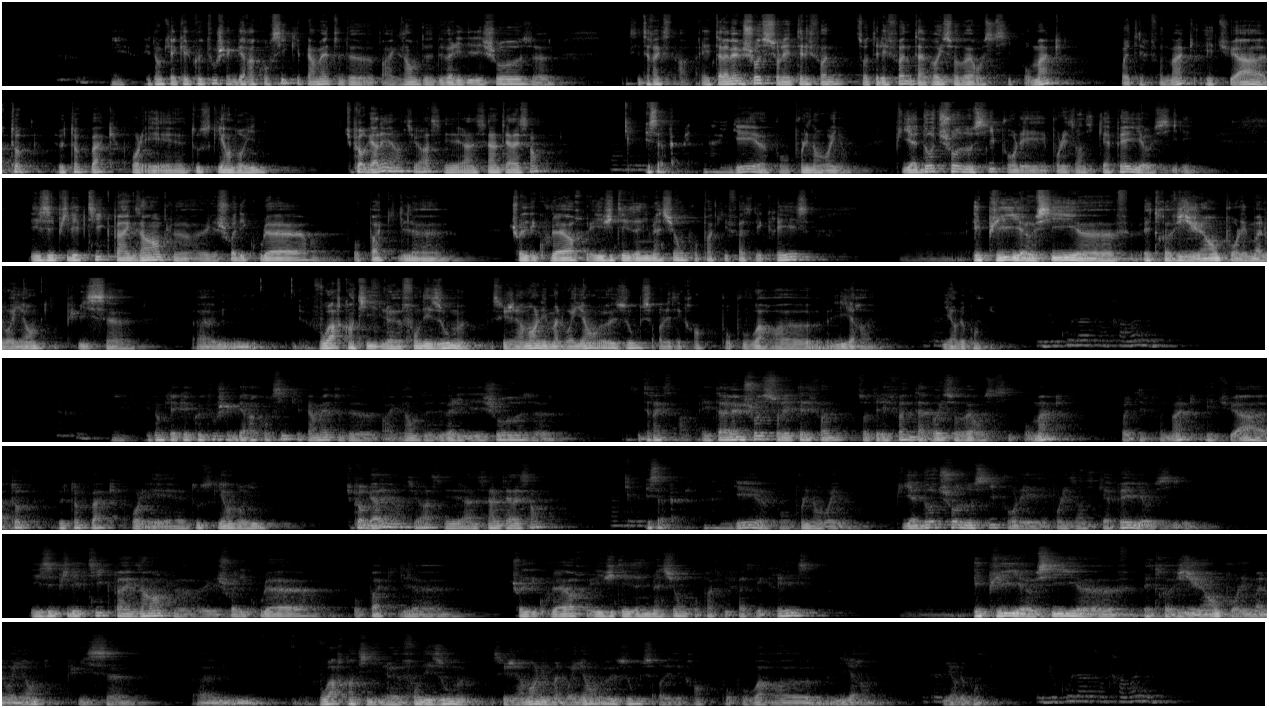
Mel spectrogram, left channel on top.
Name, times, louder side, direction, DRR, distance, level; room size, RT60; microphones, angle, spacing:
voice 1, 0.5-1.0 18.7-19.1 47.1-47.5 48.3-49.5, equal, 15° right, 1 dB, 0.9 m, -48 dB
voice 2, 1.1-5.5 6.2-10.6 11.2-12.9 13.2-15.3 16.1-18.1 19.1-19.3 19.7-21.1 21.6-24.6 25.6-28.7 29.0-29.8 30.4-33.4 34.3-39.3 39.9-40.6 40.9-46.7 47.4-47.8, left 4 dB, 50° left, 11 dB, 0.4 m, -28 dB
9.9 x 3.8 x 3.5 m, 1.1 s
head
